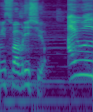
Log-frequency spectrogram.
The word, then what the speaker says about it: Fabricio: I'm sorry why not it's easy it's like Fabrizio yes like this with my Polish accent I cannot pronounce anything correctly don't worry you say correct I just don't wanna like embarrass myself Fabricio is right it's right you're like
